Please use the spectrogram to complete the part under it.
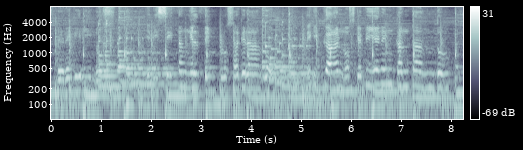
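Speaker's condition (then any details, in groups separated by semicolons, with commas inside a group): No condition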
